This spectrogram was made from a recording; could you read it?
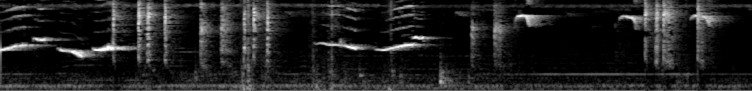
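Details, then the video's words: White-rumped shama of the Aceh type, described as highly vocal, singing a varied song: clear slurred whistles around mid pitch mixed with sharp high clicks, buzzy bursts and piercing high notes, with a faint steady low hum behind. "MURAI BATU ACEH PALING GACOR DI DUNIA"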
